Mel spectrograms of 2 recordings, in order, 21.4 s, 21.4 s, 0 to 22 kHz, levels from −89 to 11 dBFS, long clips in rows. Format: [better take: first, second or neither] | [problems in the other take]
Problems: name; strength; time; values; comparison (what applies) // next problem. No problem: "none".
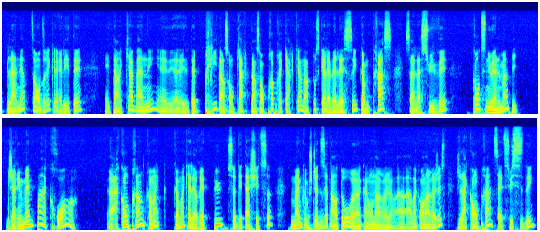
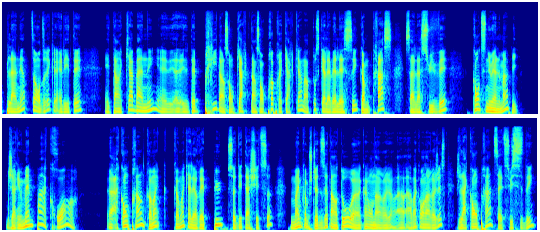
second | hiss; faint; throughout; 25 dB below the speech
